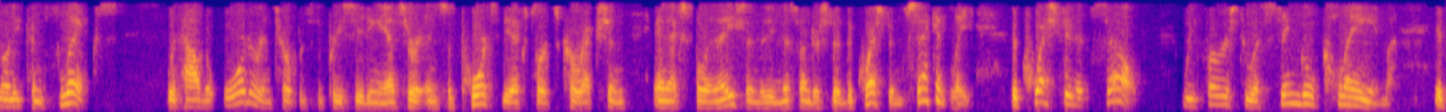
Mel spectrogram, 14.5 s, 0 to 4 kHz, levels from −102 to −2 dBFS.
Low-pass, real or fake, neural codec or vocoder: 3.6 kHz; real; none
